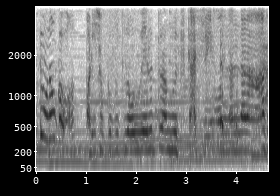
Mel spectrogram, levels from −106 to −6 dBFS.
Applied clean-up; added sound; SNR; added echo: none; none; none; none.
